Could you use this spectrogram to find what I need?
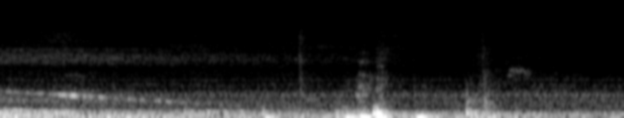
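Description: A train rumbles along the tracks and slows to a stop.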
